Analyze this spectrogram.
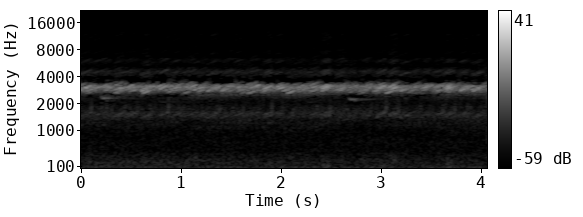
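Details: Early-year chorus of spring peepers and other tree frogs from a farm pond, a thick, steady high-pitched trilling mass of peeps, with a few slightly lower individual notes standing out briefly.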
